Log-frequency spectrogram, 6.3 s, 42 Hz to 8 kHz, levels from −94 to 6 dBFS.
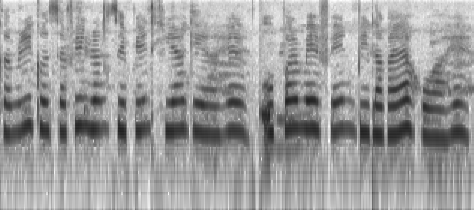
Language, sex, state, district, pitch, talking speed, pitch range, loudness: Hindi, female, Arunachal Pradesh, Papum Pare, 310 Hz, 150 wpm, 290-320 Hz, -17 LUFS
